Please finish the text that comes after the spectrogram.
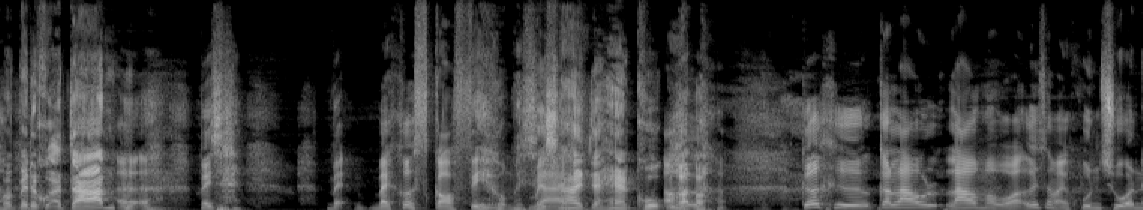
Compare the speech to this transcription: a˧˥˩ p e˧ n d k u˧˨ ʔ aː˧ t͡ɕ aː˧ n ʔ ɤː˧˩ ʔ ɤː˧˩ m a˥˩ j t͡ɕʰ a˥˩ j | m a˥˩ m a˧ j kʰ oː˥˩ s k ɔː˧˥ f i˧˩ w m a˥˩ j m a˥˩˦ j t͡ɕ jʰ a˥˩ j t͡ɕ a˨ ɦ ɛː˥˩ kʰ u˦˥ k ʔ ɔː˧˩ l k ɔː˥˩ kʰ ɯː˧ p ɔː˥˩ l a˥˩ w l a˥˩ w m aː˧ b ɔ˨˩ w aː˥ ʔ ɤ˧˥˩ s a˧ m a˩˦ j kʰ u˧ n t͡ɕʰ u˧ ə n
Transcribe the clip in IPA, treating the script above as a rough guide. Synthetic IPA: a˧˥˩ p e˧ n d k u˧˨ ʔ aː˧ t͡ɕ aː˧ n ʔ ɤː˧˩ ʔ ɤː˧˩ m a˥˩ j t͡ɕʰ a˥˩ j | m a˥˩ m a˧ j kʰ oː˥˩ s k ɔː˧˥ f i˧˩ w m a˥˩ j m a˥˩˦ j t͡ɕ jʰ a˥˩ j t͡ɕ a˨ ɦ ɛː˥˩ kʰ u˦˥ k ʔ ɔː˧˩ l k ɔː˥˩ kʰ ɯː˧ k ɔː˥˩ l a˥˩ w l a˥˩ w m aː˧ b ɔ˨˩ w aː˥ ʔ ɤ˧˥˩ s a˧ m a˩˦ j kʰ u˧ n t͡ɕʰ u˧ ə n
